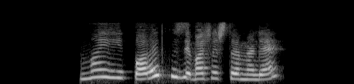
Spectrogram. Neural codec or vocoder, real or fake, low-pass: codec, 16 kHz, 0.5 kbps, X-Codec, HuBERT features, trained on general audio; fake; 7.2 kHz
